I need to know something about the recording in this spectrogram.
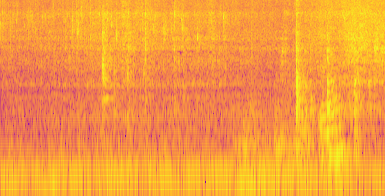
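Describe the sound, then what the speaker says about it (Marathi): Garlic and ginger-garlic paste fry in a pan with a soft, steady sizzle, broken by occasional scraping stirs and a few sharper crackles toward the end, all fairly quiet and close. "आता घालते लसूण, आलं लसणाची पेस्ट."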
